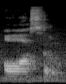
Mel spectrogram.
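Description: It is said in a British accent.

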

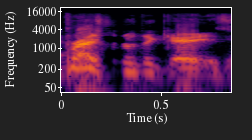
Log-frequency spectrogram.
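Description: It is said in a put-on macho voice.

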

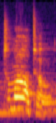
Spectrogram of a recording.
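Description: It is said with a British accent. "トマトっていうのがちょっとイギリス系になるんですけど"

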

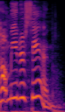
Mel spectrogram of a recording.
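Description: The tone sounds upset and confrontational. The speaker is annoyed and challenging the other person. The speaker calls it wrong. "you could be really upset"

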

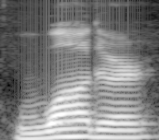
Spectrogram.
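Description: The word is said with an American accent. "American English, they say water"

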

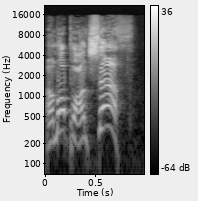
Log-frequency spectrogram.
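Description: It is said with passion and excitement.

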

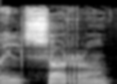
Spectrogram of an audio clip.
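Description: The z is a voiceless s sound. This is how it is said in Latin America. The speaker calls it right. "como en Latinoamérica"

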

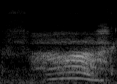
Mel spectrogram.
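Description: The word is said in a sensual, sexual tone. It refers to sex. "in like a sexual term, it's like"

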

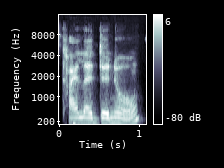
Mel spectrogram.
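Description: The name is said with a French accent.

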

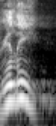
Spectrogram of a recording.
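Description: It is said with a sincere tone.

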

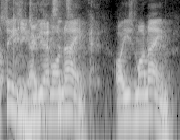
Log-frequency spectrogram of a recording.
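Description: It is said in a put-on regional accent.

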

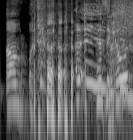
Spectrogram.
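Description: It is said in an attempted Nigerian accent. "I'm from Nigeria"

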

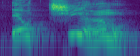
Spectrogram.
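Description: The stress is on te.

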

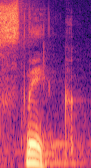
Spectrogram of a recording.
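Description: The word is shouted loudly.

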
